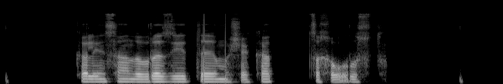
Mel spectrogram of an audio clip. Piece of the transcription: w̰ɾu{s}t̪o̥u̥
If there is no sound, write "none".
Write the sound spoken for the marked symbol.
s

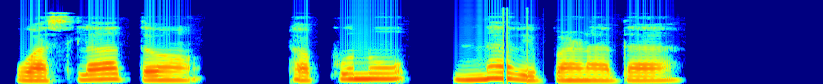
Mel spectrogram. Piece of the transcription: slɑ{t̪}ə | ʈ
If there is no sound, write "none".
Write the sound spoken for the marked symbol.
d̪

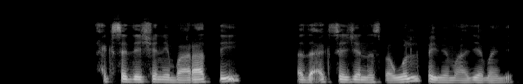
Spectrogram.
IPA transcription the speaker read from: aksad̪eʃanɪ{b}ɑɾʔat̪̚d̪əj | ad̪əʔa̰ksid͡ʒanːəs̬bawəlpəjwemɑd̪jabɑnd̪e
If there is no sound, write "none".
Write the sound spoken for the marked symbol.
b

